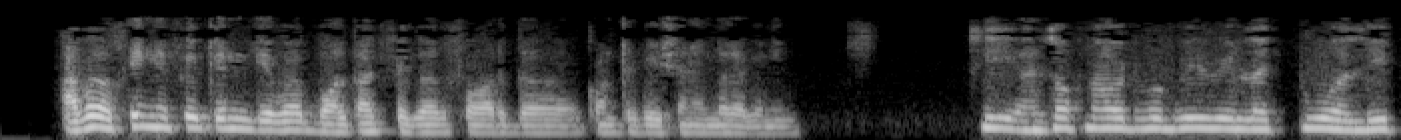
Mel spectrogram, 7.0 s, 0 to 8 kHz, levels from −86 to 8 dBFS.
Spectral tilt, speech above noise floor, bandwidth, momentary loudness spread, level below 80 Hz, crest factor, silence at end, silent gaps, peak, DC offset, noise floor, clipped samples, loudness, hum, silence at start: -13 dB/octave; 49 dB; 5.8 kHz; 9 LU; -58 dBFS; 18 dB; 0.05 s; none; -2 dBFS; under 0.1%; -68 dBFS; under 0.1%; -20 LUFS; none; 0.3 s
